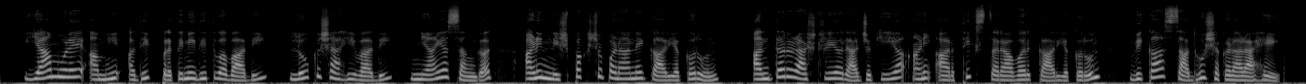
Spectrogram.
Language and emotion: Marathi, neutral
